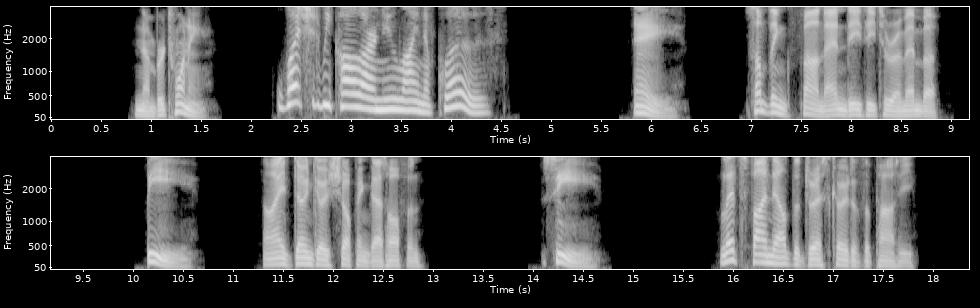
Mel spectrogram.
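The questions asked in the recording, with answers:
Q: What should we call our new line of clothes?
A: A: Something fun and easy to remember.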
